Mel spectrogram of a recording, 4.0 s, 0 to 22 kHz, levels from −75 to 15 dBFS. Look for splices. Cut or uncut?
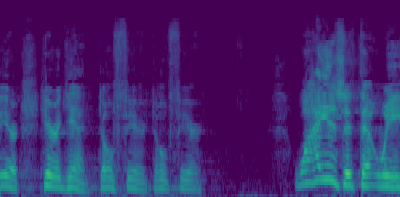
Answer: uncut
